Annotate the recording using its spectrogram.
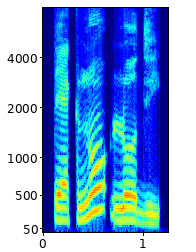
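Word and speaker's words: technology: টেকনো লজি। এখানেও দেখো সিএইচ আছে। সিএইচ এর জন্য অটোমেটিক কো হচ্ছে।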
